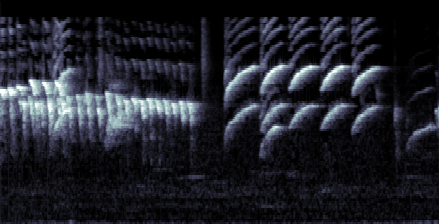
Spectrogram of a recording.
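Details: Canaries, kept in pairs soon to be separated, singing hard: a loud rattling trill for three seconds, a short pause, then bursts of quick rising slurred notes repeated in groups.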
